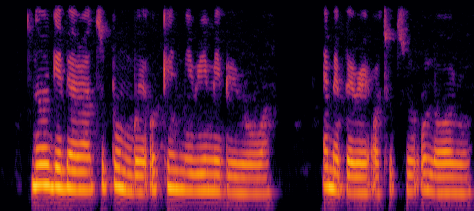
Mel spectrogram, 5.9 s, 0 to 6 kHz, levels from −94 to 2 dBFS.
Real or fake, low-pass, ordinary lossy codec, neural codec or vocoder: real; 5.4 kHz; none; none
